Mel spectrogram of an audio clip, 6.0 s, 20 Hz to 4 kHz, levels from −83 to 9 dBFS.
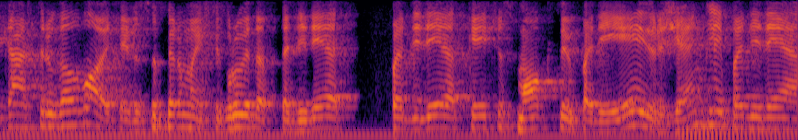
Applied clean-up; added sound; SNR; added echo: none; Bass guitar; 17 dB; none.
